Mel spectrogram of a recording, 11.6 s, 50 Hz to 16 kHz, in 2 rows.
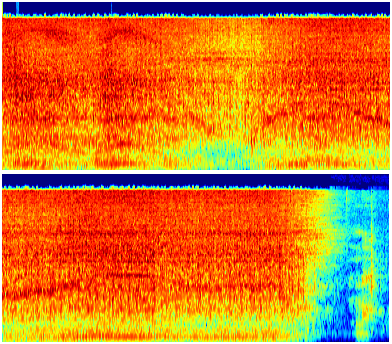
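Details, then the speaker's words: BMW E36 petrol engine after a fuel pump relay fault, relay refitted and treated as normal: starts normally, runs steadily and rises and falls cleanly with throttle blips, no miss or hesitation. "Kita starter sudah nyala normal. Coba kita starter lagi. Nah, sudah nyala normal ya. Kita gas juga sudah mau."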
